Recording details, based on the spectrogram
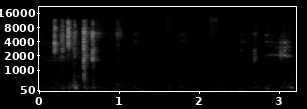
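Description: Short bursts of computer keyboard keystrokes, quick clustered clicks at first, then sparse taps separated by quiet gaps, close and fairly soft with no talk.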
